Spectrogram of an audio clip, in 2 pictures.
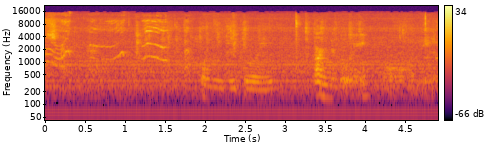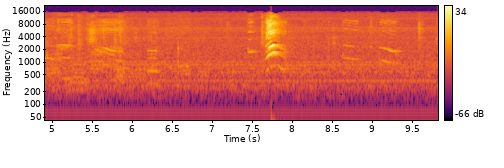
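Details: Three-week-old puppies starting to move around a little, giving short squeaky curved whimpers and whines scattered through the clip, with people talking quietly nearby and a steady low hum underneath.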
